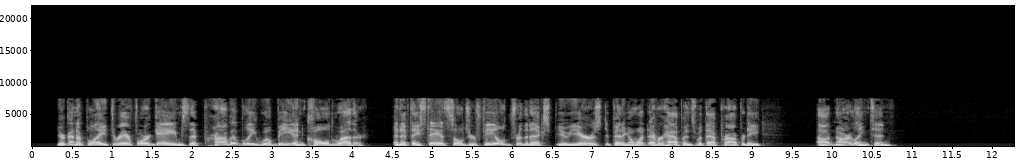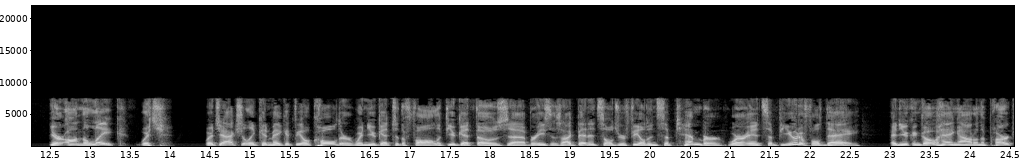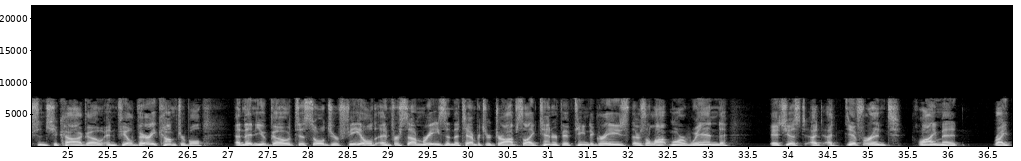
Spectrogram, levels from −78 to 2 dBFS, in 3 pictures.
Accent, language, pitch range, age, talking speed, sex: American, English, 120-160 Hz, 50-69, 195 wpm, male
